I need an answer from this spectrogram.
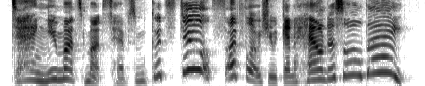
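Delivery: high, talking statue dog character voice. Voicing a talking statue dog who teases the players: talking statue dog voice. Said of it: "the statue dog's voice again going".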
